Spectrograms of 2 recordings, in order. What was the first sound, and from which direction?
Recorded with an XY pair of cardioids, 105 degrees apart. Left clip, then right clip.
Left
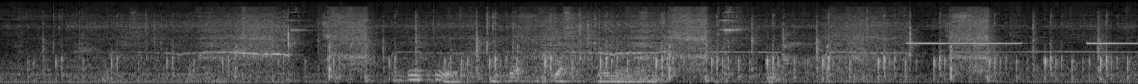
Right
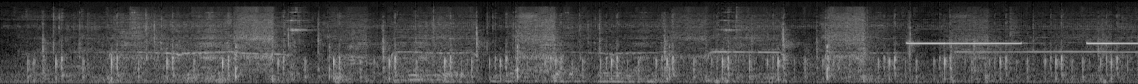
A man speaking, 55° left.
